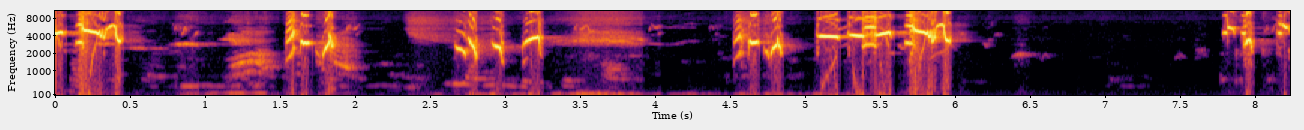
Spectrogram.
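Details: Oriental magpie-robin singing loudly and clearly, used as a lure to get a lazy young bird singing; bursts of sharp, sweeping whistles and chirps separated by short silences, the last phrase arriving after a long gap.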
